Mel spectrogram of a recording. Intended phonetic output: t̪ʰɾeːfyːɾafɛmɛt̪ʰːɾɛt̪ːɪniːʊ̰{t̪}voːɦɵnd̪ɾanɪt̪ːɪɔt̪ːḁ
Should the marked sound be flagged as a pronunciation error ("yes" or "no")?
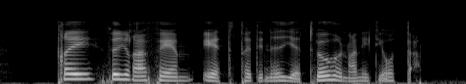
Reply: yes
